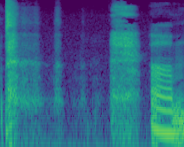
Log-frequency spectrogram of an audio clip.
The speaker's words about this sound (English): Oh my god, here comes another yawn. Excuse me, Jesus.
